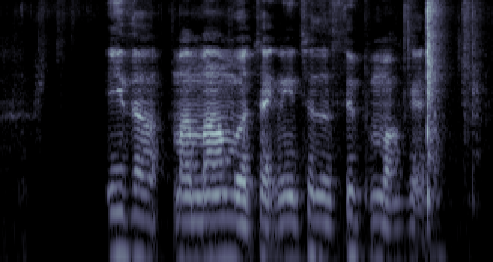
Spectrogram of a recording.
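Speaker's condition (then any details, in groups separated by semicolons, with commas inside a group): Ataxic cerebral palsy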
